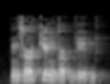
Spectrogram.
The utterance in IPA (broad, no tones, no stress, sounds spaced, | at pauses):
n z ə˞ kʲ e ŋ ɡ ə˞ b i b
